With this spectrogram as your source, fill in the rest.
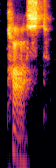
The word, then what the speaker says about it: passed: I always passed my history exams. 1 syllable again. Passed.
